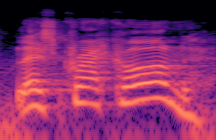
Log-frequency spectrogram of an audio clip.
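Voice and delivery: rally yourself to get going; a burst of energy to kick off the job; rallying cry. Real, not acted. Rallying himself to start.

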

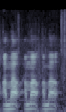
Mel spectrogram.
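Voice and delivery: normal talking voice

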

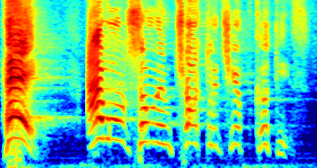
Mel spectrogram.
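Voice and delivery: very loud, high yell for cookies; shouted demand. Retold or imitated. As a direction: bellow it at the passing attendant. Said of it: "here's what I said".

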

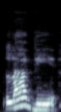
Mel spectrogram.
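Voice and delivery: "Love you" with a clear English V; V pronunciation demo. Shown as a demonstration. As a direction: show learners the V in "Love". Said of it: "V 발음". ("Love"의 V 발음을 또렷하게 시범)

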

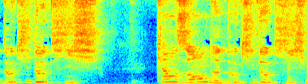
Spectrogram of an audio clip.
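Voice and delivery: high, bouncy announcement; playful excitement. Real, not acted. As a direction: chirp the name out with glee. Excitedly announces next find. (annonce enjouée et aiguë)

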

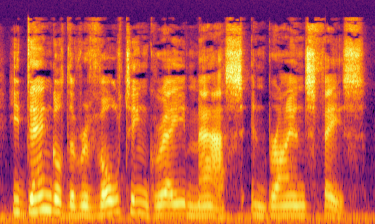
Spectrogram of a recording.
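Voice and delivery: ordinary delivery, nothing marked

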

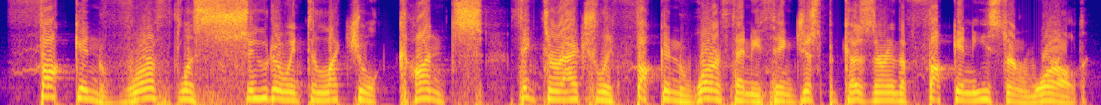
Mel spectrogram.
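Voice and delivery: furious rant. Real, not acted. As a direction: yell it at the manufacturers, boiling over. Streamer raging at broken headset.

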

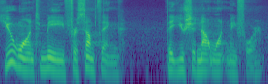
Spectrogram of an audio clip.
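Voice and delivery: low, hushed voice of Jesus; soft and low, addressing the heart; quiet rebuke. Acted. Jesus gently rebukes the crowd.

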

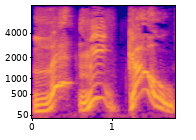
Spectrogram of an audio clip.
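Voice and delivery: slow, high-pitched, word-by-word demand; trapped rabbit. A narrator's reading. Rabbit stuck to tar baby, slow high demand.

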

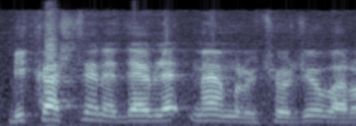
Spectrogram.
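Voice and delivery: ordinary talk, nothing marked

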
